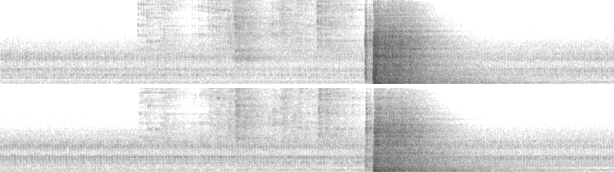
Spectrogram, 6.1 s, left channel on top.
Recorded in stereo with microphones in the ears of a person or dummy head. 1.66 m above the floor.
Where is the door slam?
25° left (ahead or behind), 0.5 m.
